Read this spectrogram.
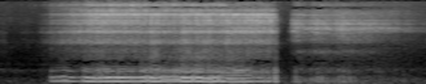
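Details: Dog snoring in its sleep; one loud, low, vibrating snore lasting over two seconds with a steady buzzing rattle, followed by a softer fading exhale.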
